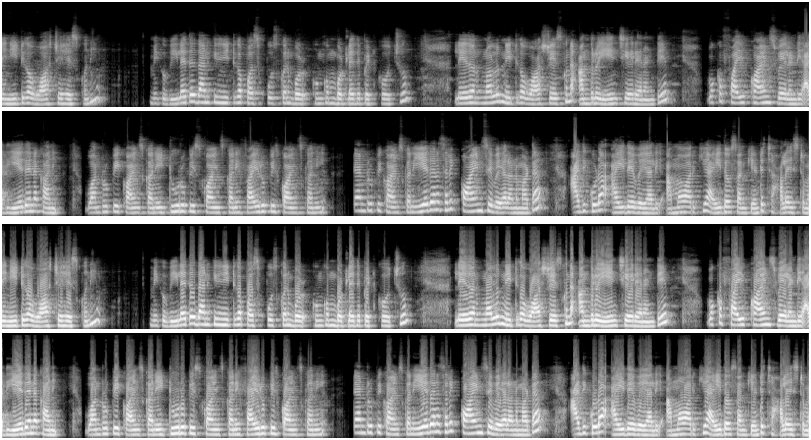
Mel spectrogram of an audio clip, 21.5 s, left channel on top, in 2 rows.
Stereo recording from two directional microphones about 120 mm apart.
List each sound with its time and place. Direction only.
0.0 s speech: 60° right (ahead or behind)
2.0 s speech: 45° right (ahead or behind)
